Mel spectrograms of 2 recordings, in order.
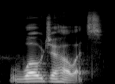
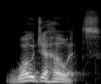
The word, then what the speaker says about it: Wojciechowicz: Fortune nobody would win so how do you pronounce it perfect WJ hoitz WJ hoitz yeah you got it woit that was my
